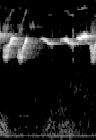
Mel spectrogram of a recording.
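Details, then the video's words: Rusty-collared seedeater song from a Sunday-morning gathering of keepers' birds, a sustained high whistled phrase with rapid wavering notes at the start and end, over a steady low background hum. "Barderna de Coleiro Entre Amigos!!!"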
